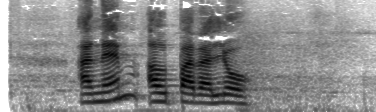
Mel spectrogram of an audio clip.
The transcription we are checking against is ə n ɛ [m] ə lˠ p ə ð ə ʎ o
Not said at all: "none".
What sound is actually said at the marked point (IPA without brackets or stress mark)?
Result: m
